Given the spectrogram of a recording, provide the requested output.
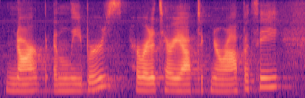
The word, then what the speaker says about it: NARP: DNA disorders um they're spelled out here and pronounced meas murf narp and liers hereditary optic neuropathy so while this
